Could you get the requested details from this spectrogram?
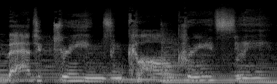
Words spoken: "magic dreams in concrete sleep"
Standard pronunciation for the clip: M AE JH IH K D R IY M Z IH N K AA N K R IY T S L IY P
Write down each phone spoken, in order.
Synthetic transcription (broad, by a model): M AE JH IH K D R IY M Z IH N K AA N K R IY T S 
